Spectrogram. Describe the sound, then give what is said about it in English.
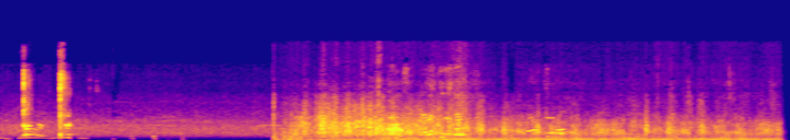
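Fireworks go off: brief whistling tones open, then after a short lull a dense, continuous barrage of loud crackling bursts and booms runs for about five seconds. “That sounds like fireworks.”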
